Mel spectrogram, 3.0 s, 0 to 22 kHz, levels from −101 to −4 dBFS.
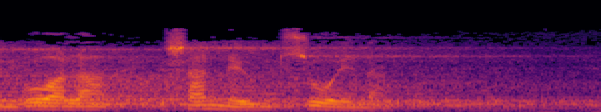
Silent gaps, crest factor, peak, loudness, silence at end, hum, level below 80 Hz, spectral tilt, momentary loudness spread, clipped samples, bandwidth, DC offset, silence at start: none; 20 dB; -16 dBFS; -34 LUFS; 0 s; none; -70 dBFS; -2.5 dB/octave; 18 LU; under 0.1%; 8 kHz; under 0.1%; 0 s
